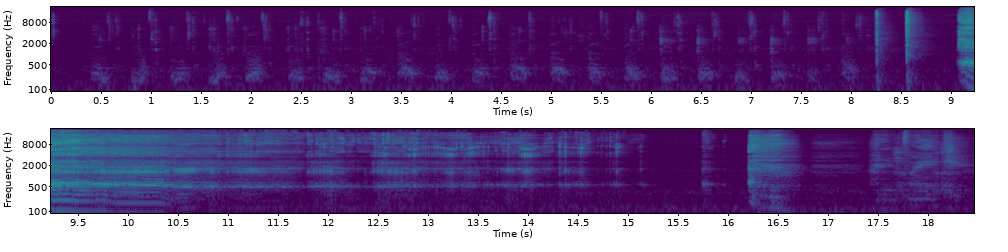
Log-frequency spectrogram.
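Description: Quick rhythmic gulping or fizzing sounds, then a loud, long belch and a second shorter one: repeated burping after soda.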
